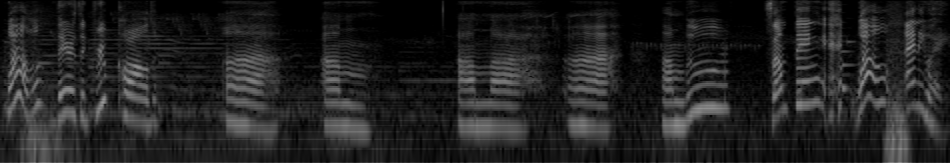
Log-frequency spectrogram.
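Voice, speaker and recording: A woman's voice: high voice, big pitch swings, slow pace, full character voice. A woman voicing a shy, kind young female forest ranger in a video game who often hesitates and stammers. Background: game music.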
